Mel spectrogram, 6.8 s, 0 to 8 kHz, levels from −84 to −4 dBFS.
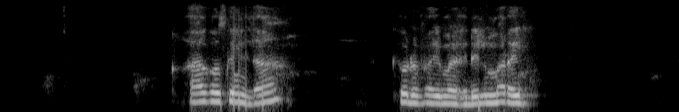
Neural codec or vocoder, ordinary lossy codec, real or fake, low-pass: none; Opus, 16 kbps; real; 7.2 kHz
